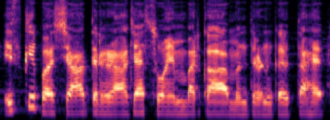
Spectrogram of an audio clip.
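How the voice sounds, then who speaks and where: A man's voice: medium pitch, steady tone, a little slow, clear, resonant tone, soft background music. A man narrating a children's moral cartoon story in a plain, matter-of-fact way.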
